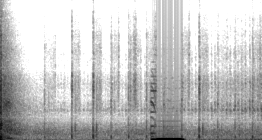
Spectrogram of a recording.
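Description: A man runs with quick footsteps on dirt.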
